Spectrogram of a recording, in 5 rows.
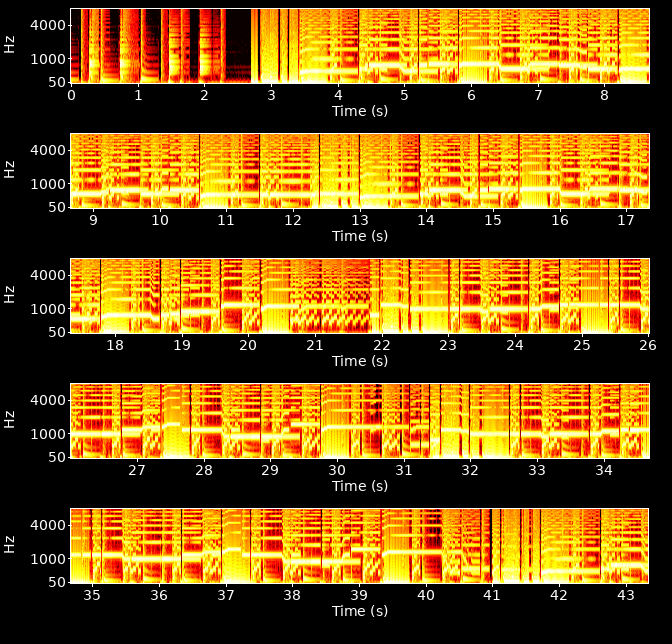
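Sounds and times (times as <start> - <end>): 
tune on CSG8580R5 chip: 0.3 - 43.3.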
